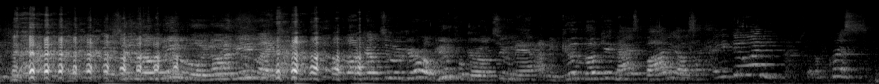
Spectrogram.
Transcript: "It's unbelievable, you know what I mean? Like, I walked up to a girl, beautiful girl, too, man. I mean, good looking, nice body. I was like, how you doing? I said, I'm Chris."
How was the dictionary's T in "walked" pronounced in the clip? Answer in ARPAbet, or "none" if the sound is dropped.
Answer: none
